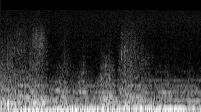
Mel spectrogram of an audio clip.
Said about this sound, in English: A guttural roar swept across the grass.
